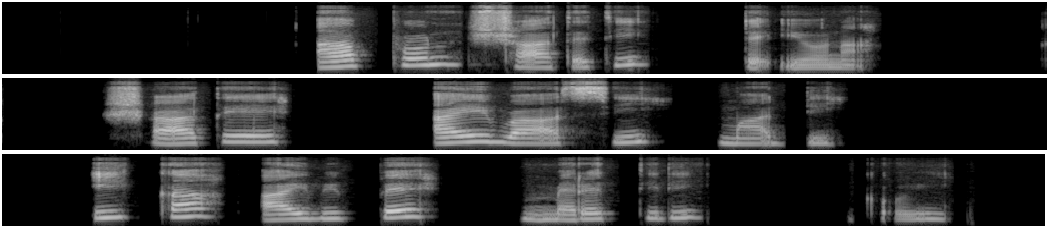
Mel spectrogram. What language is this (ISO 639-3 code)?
wal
